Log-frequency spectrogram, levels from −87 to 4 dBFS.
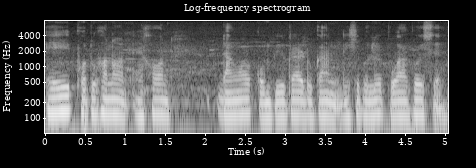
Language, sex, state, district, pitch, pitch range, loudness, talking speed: Assamese, male, Assam, Sonitpur, 115 Hz, 110-120 Hz, -15 LUFS, 105 wpm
